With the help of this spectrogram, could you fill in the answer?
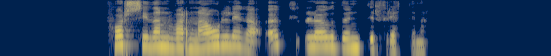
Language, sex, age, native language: Icelandic, female, 40-49, Icelandic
